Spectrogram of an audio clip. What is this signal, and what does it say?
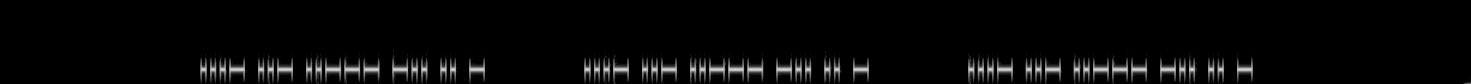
Morse code, heard as a keyed tone, about 25 wpm, 700 Hz. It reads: VU2DIT VU2DIT VU2DIT
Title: DXCC-100 Call Signs - 6 Characters - Repeated 3x - 25wpm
